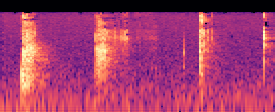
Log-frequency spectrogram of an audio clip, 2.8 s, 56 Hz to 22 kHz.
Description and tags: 4 lil farts
car, beat, flatulence, snore, poot, laser, noise, aliens, flatulation, ship, gas, frog, frogs, race, fart, space, weird, explosion, nascar, computer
